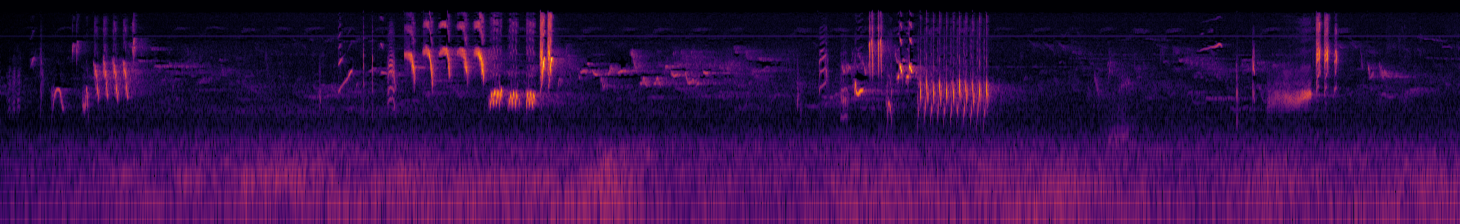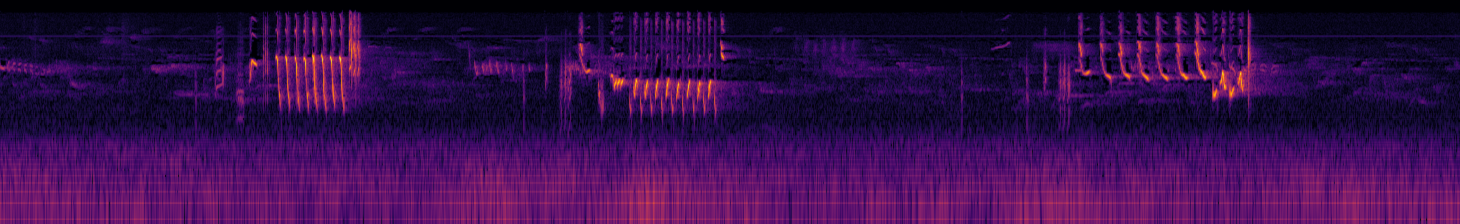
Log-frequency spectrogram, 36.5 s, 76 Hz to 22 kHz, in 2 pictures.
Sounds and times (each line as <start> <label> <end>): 0.0 Nightingale singing 3.0
3.8 Nightingale singing 36.5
